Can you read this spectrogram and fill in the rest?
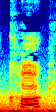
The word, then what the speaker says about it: Koch: I have her, her name is Sarah Cook, and it's spelled K-O-C-H,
